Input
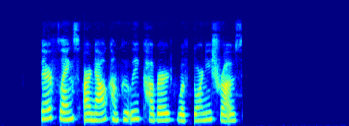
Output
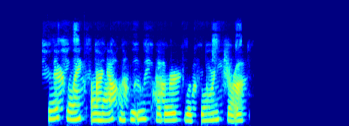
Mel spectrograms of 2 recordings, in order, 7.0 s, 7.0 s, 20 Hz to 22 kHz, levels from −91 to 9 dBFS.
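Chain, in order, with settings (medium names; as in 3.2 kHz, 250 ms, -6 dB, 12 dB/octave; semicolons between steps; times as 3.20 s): three bands offset in time highs, lows, mids 140/240 ms, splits 890/3700 Hz; gate with hold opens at -45 dBFS; trim +1.5 dB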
